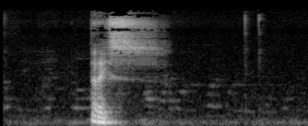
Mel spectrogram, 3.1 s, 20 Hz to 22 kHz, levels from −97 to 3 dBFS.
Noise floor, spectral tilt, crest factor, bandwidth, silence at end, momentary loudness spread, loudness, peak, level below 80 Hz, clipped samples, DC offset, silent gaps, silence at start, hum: -61 dBFS; -3.5 dB/octave; 22 dB; 15.5 kHz; 1.5 s; 20 LU; -16 LUFS; -2 dBFS; -58 dBFS; under 0.1%; under 0.1%; none; 0.9 s; none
